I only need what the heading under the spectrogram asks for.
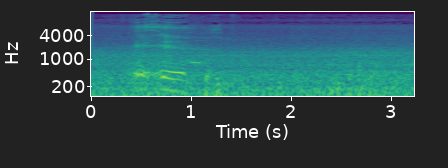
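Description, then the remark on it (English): A loud car rumbles past with a steady, heavy low-end roar that fills the whole stretch, while a brief voice-like sound surfaces near the start. “I hate people that make their cars unnecessarily loud.”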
